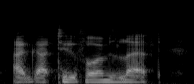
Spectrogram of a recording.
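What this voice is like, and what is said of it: Terrible impression of cartoon villain. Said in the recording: “I'm doing a terrible impression of Frieza”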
